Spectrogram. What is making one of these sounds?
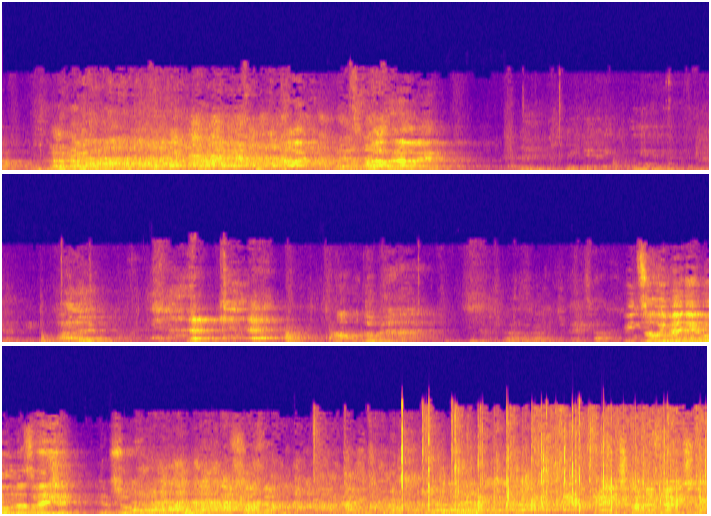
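A man speaks with animation through a microphone in a hall.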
